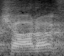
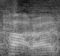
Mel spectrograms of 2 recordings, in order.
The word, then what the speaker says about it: chara: Now, the joy that's mentioned here, and by the way, the Greek word is kara, chara, kara, it's pronounced, and it's more than a passing worldly joy.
